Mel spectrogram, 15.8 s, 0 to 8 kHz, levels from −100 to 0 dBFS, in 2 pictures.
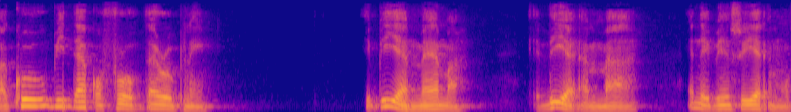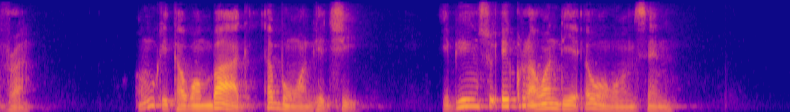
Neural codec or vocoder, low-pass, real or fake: codec, 24 kHz, 0.9 kbps, WavTokenizer, medium speech release version 2; 7.2 kHz; fake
